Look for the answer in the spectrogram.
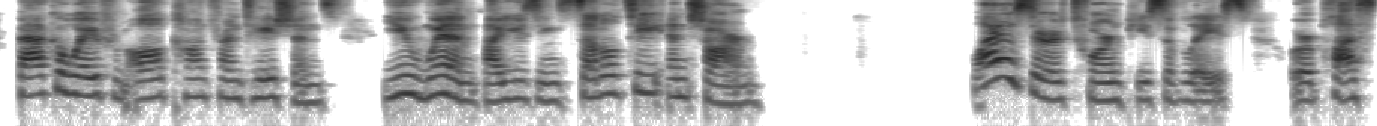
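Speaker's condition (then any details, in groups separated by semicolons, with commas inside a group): No condition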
